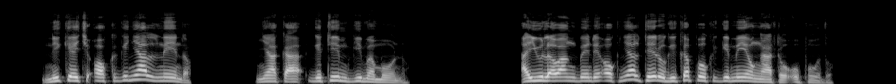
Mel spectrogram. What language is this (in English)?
Luo (Kenya and Tanzania)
